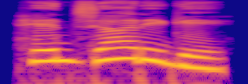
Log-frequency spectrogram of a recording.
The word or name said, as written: ಹೆಜ್ಜಾರಿಗೆ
